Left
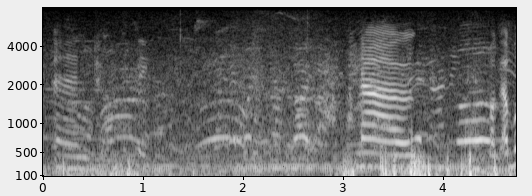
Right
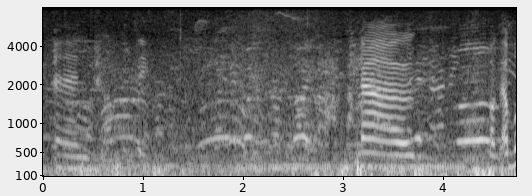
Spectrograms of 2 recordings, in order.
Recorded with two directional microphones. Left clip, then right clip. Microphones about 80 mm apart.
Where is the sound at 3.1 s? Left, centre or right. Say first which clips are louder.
Left 1 dB; left.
